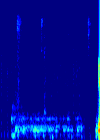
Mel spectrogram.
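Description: A faint, low-pitched bird call lasting about a second and a half.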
